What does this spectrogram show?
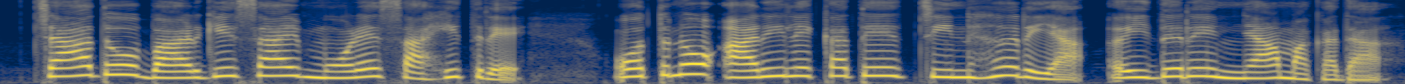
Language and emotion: Santali, neutral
